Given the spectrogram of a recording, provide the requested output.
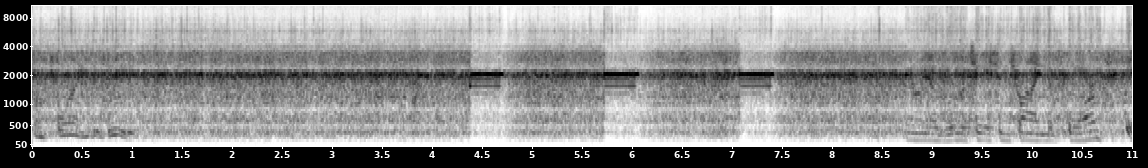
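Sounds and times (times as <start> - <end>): radio static hiss: 0.0 - 11.0
two-tone data chirps: 4.4 - 4.8, 5.7 - 6.2, 7.1 - 7.4.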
